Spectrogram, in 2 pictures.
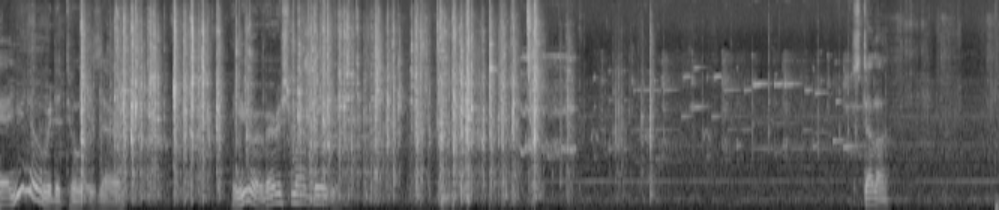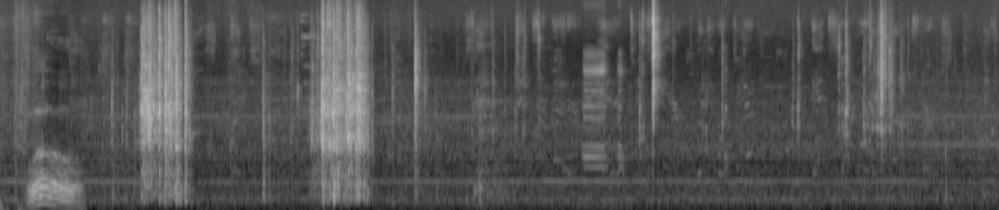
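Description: Plastic toys clatter and rattle in a bin.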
